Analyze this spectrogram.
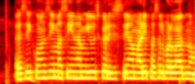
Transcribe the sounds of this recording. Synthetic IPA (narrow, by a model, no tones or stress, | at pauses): ɛ̰ːsikɔːns̬imɐsiːnɦɐmjuːd͡ʒkɐɾed͡ʒɪsːeɦɐmaːɾipʰɐsəlbɐɽbaːd̪nɐɦo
